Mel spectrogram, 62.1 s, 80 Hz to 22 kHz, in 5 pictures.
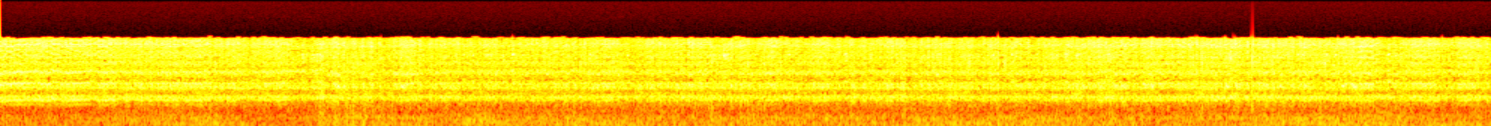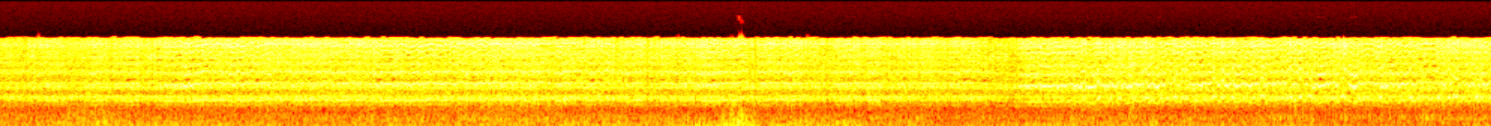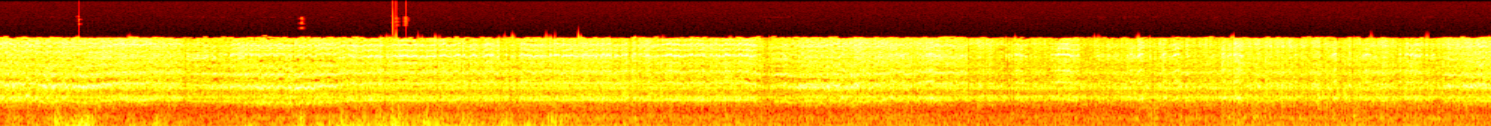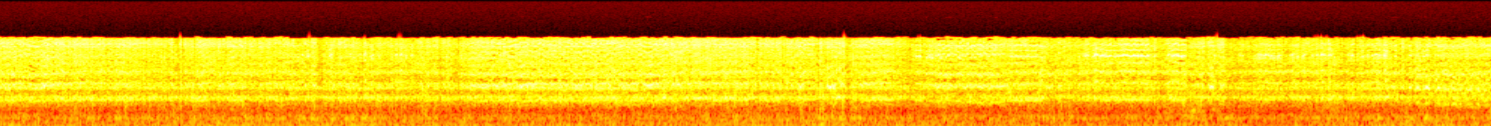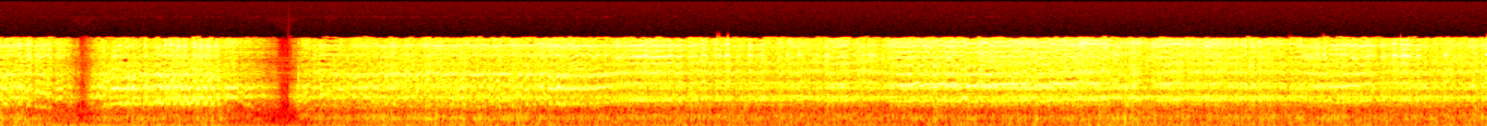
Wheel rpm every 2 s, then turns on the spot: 230, 230, 230, 240, 240, 230, 230, 230, 230, 230, 220, 190, 190, 220, 230, 230, 230, 240, 230, 230, 230, 220, 230, 230, 210, 110, 140, 210, 220, 220, 230.
none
